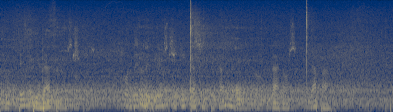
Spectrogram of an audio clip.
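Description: An elderly man speaks calmly into a microphone in an echoing room.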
